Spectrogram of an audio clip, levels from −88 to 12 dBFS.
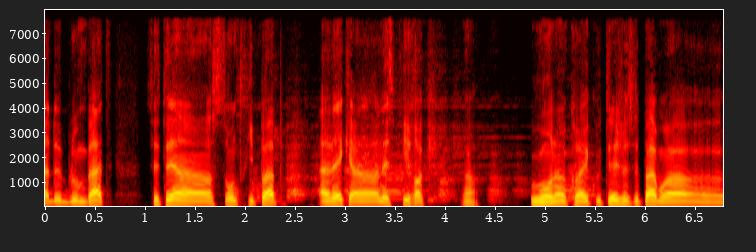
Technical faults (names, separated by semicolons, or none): feedback echo between two devices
